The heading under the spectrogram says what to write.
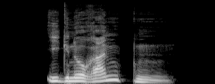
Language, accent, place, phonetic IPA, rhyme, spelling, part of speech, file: German, Germany, Berlin, [ɪɡnɔˈʁantn̩], -antn̩, ignoranten, adjective, De-ignoranten.ogg
- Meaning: inflection of ignorant: 1. strong genitive masculine/neuter singular 2. weak/mixed genitive/dative all-gender singular 3. strong/weak/mixed accusative masculine singular 4. strong dative plural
